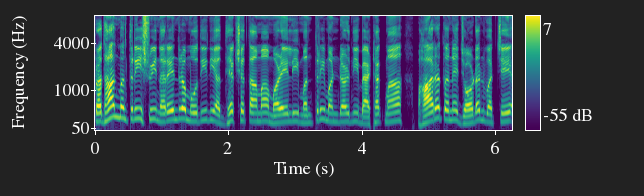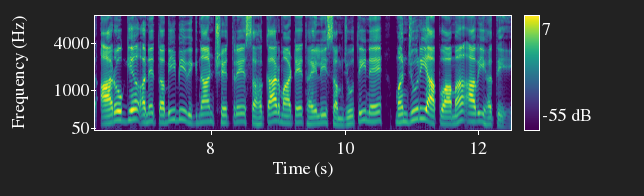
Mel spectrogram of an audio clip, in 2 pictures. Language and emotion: Gujarati, neutral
